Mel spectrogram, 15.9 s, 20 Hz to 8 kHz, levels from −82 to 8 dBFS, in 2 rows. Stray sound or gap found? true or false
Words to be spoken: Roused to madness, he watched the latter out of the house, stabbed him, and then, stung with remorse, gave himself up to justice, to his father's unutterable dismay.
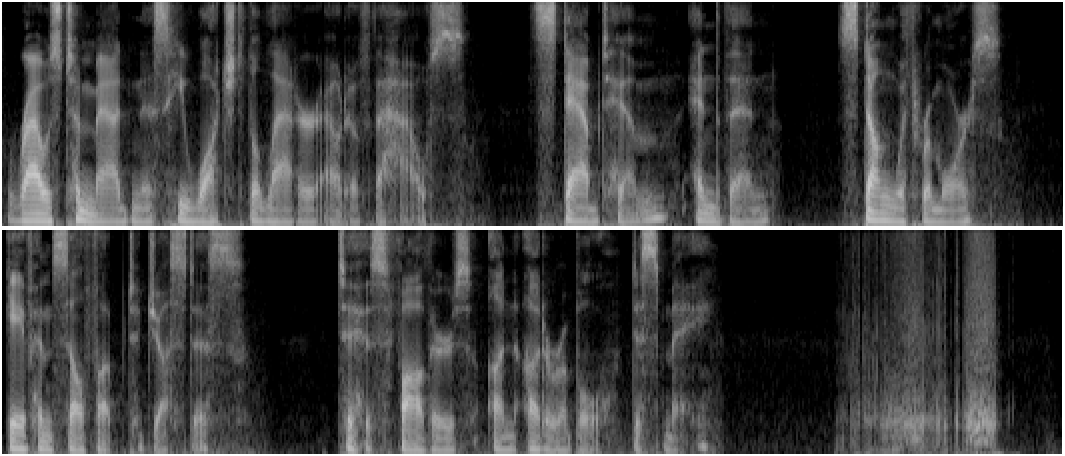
true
